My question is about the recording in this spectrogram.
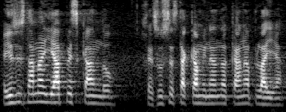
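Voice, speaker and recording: A man's voice: fairly high pitch, fairly even intonation, a little fast. A man preaching a sermon as a guest pastor, retelling a story emphatically and breaking into wondering exclamations.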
